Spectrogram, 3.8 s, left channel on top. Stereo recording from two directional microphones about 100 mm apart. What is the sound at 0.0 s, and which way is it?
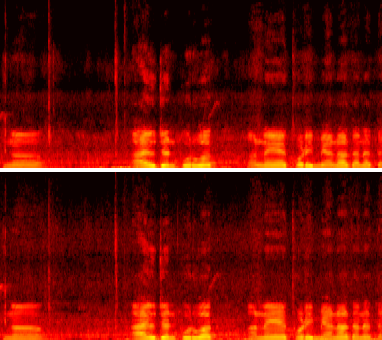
A man's voice, 20° right (ahead or behind).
